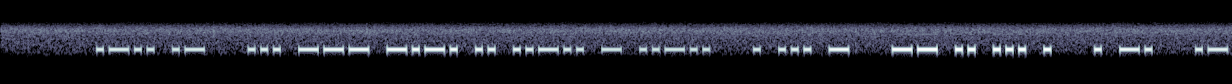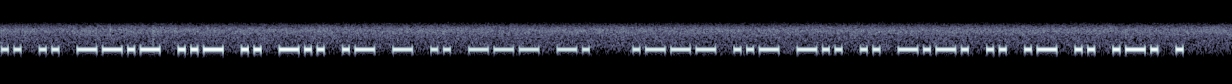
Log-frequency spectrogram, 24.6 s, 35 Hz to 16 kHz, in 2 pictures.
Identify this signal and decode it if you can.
Morse code (with French letters), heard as a keyed tone, machine-sent, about 19 wpm, 440 Hz, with radio static and fading. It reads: LA SOCIÉTÉ EST MISE EN LIQUIDATION JUDICIAIRE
